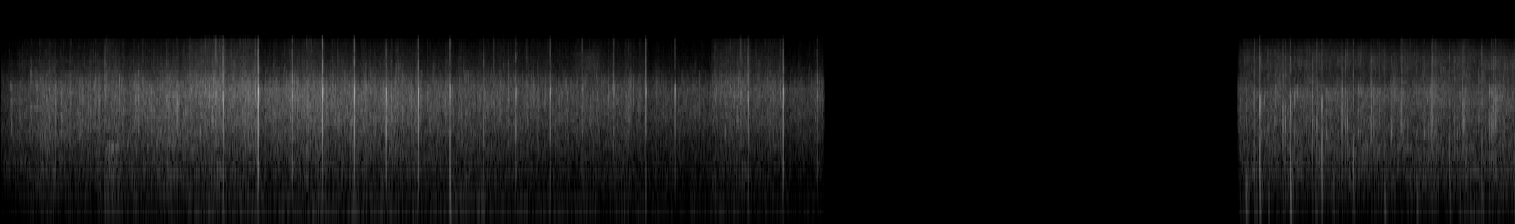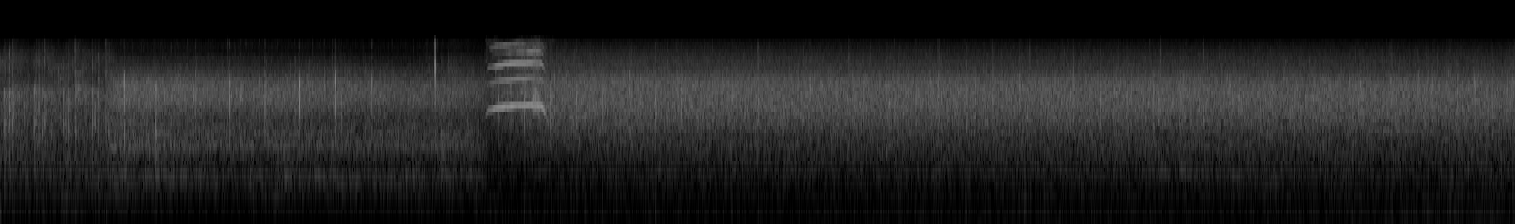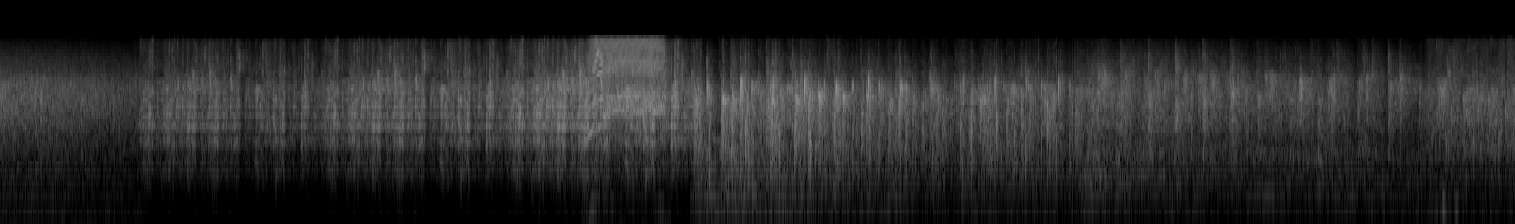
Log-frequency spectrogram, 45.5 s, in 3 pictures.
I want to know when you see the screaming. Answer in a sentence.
You can hear the screaming from 20.0 to 20.6 s and from 36.1 to 37.0 s.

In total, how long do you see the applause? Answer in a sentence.
You can hear the applause for 41 seconds altogether.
